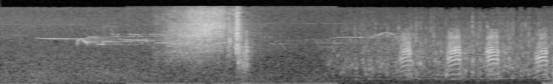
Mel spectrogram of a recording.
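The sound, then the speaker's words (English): A brief rustling, pouring burst like scattered bird food, followed by a run of loud, rhythmic duck quacks as a family feeds ducks at a park, with faint bird chirps in the background outdoors. “Wilma, Wilf, and Dad fed birds.”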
